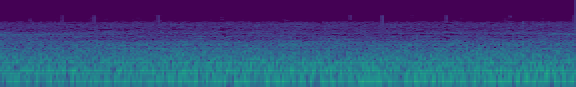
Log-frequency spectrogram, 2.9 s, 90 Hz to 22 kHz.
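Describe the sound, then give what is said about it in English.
A bomber's number 4 engine, just started on the ground, roars steadily in a loud, continuous, rumbling drone with a dense propeller buzz that holds even throughout, with no voices; the plane can fly 10,000 miles, carry 10,000 pounds of bombs and reach 45,000 feet. “This is the power of the plane that can fly 10,000 miles and drop 10,000 pounds of bomb halfway and reach an altitude of 45,000 feet, 8.5 miles in the air.”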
